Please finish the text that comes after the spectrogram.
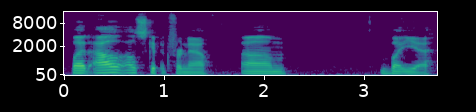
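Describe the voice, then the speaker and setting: A man's voice: medium pitch, slow pace, smooth. A man streaming in a casual chat style, hesitant as he thinks aloud.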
